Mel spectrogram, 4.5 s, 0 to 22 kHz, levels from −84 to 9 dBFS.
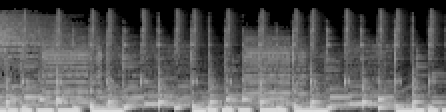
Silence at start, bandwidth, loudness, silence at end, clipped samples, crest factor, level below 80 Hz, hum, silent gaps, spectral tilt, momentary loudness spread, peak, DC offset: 0 s; 15.5 kHz; -12 LUFS; 0 s; under 0.1%; 10 dB; -14 dBFS; none; none; -7 dB/octave; 7 LU; 0 dBFS; under 0.1%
